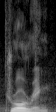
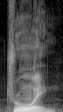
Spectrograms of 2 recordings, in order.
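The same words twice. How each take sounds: First: An R sound links the two vowels. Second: The vowels meet with no R sound between. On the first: The speaker calls it right. "it's quite easy to just put an R in there" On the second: The speaker calls it wrong. "it doesn't hit the ear right"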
